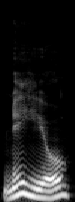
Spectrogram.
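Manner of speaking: Nehio with the first syllable, ne, stressed. Shown as a demonstration. Teacher models Nehio for repetition, first-syllable stress. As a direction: model Nehio clearly, leaning on ne. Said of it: "Make sure you're saying these out loud".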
